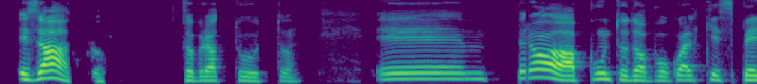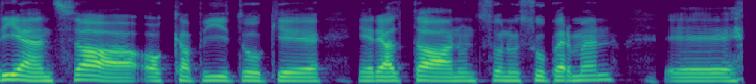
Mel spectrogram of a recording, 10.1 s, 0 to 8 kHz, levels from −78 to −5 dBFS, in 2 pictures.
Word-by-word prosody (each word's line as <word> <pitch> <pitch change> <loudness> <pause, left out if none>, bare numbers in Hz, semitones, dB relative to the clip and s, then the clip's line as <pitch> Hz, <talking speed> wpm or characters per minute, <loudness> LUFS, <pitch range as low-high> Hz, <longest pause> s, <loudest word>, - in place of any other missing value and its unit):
Esatto! 205 - +5 0.5
Soprattutto, 145 -4 -5 0.4
ehm 205 +1 -4 0.2
però 250 -3 +6
appunto, 185 +2 0
dopo 155 -1 -2
qualche 165 +3 -3
esperienza, 165 -4 +2
ho 140 -1 -3
capito 145 -1 -3
che 135 0 -2 0.2
in 145 +4 -5
realtà, 145 0 +2
non 140 0 -4
sono 145 0 -5
Superman, 155 +4 -3 0.3
ehm 130 0 -3
150 Hz, 100 wpm, -23 LUFS, 140-175 Hz, 0.5 s, però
